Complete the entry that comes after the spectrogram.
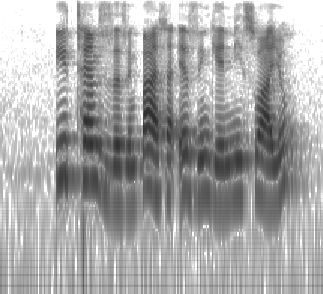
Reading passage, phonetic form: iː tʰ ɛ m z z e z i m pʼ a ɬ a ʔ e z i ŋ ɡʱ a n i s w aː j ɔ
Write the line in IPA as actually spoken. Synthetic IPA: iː tʰ ɛ m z z e z i m pʼ a ɬ a ʔ e z i ŋ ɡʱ e n i s w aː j ɔ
